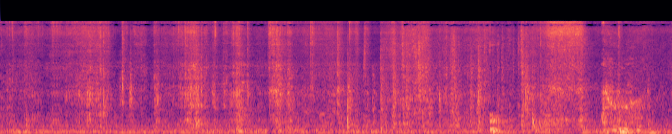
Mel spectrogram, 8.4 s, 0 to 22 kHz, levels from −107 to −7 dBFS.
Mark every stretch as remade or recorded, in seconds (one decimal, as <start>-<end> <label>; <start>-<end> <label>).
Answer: 0.0-3.9 recorded; 3.9-5.0 remade; 5.0-8.4 recorded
